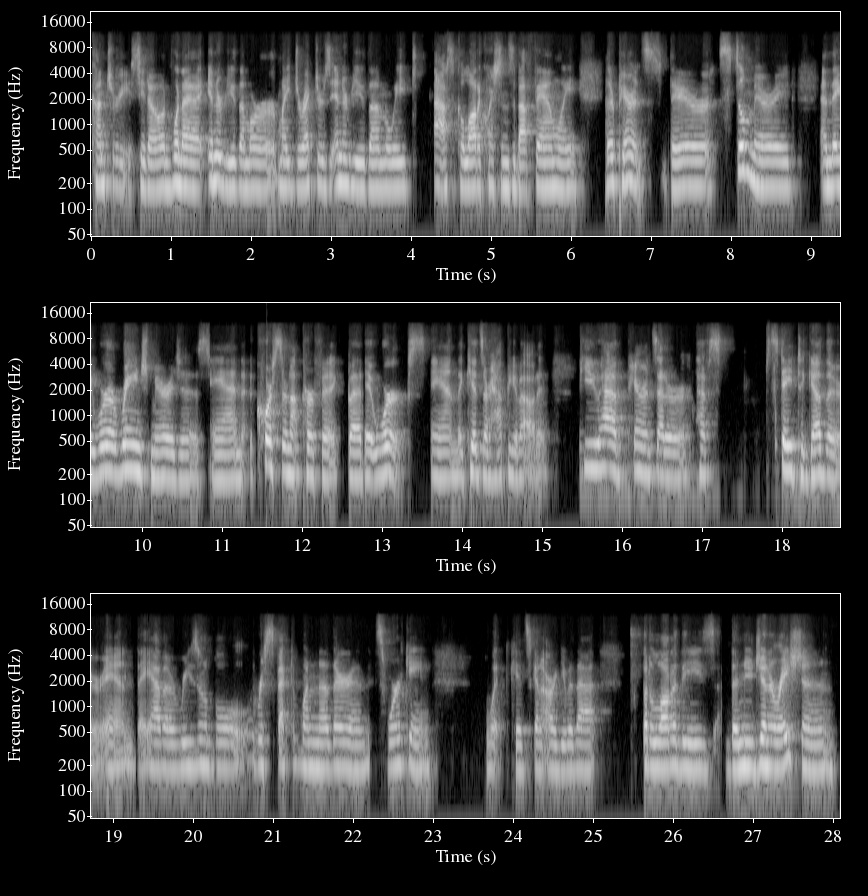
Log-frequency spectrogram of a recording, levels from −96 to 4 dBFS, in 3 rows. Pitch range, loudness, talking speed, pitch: 180-200 Hz, -21 LUFS, 175 wpm, 185 Hz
